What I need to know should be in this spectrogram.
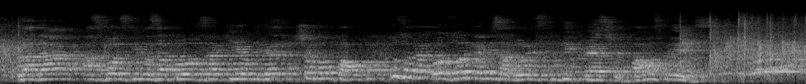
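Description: A young man speaks calmly through a microphone in a large hall.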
